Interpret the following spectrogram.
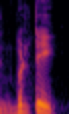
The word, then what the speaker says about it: boutique: और इसका उच्चारण देखिए, उच्चारण इज बुटीक, BOUTIQUE.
